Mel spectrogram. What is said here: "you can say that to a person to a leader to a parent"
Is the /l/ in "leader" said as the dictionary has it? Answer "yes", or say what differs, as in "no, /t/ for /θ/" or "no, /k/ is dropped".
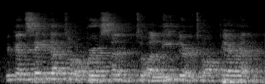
yes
